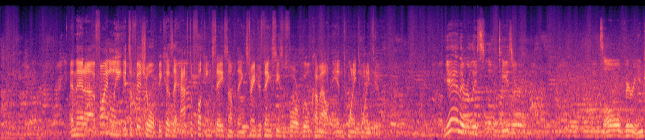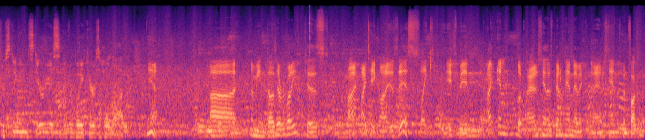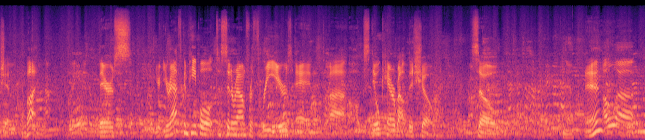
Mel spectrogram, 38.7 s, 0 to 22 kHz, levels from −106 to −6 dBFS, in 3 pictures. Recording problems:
chatter from many people; loud; throughout; 6 dB below the speech

